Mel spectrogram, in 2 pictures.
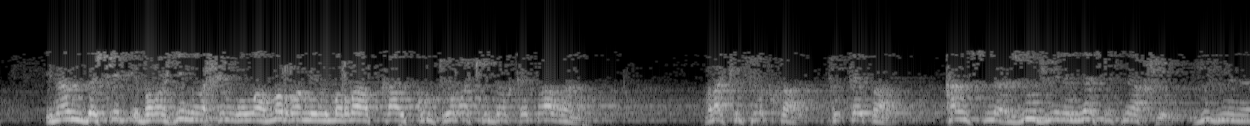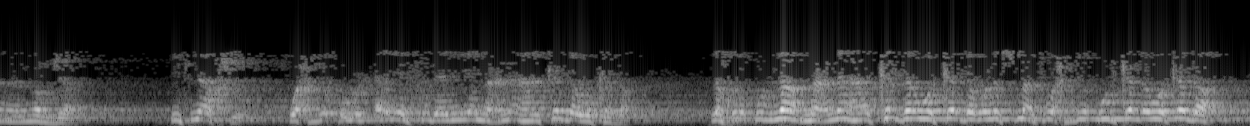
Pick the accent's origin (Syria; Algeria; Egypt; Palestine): Algeria; أن يجعل بلدنا الجزائر بلدا آمنا مطمئنا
